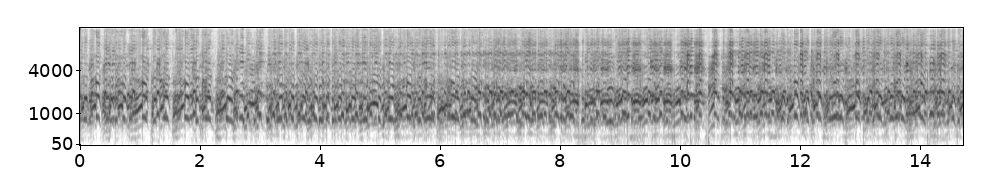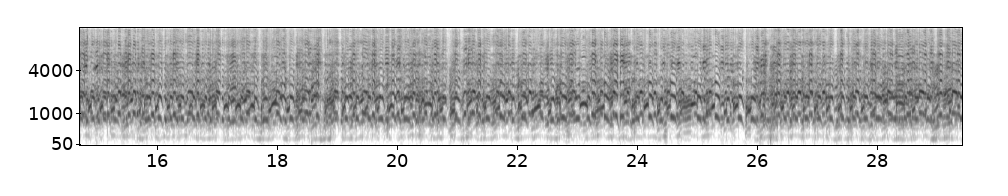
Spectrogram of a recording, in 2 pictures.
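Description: A large flock of lesser Canada geese honking: a dense, continuous chorus of many overlapping calls that never lets up.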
